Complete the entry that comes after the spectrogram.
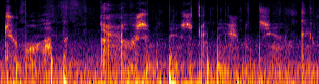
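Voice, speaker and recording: Soft whisper, breathy, ASMR roleplay, fussy, repetitive, close attention to the listener. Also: a little fast. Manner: repetitive, fussy, murmuring to the listener as if examining them.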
